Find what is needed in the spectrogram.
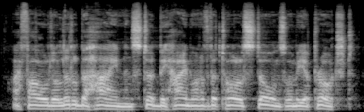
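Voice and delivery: ordinary delivery, nothing marked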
